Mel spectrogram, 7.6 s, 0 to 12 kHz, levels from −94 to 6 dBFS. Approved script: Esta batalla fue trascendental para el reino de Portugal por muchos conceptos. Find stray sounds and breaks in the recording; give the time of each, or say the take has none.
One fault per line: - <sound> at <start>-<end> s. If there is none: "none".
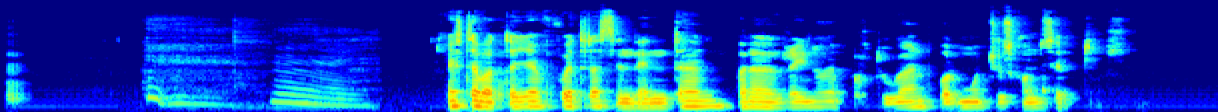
- laugh at 0.9-2.4 s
